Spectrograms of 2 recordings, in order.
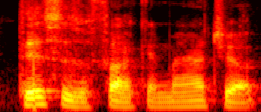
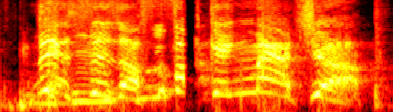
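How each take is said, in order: First: It is said with little enthusiasm. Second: It is said with lots of enthusiasm.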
